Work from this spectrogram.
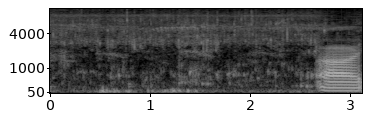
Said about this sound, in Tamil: இப்போ நம்ம இங்கே என்ன பார்க்க போகிறோம்னா தண்ணி ஓடுற சவுண்டு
